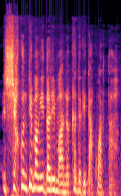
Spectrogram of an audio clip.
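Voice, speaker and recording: An actress playing a gang boss's anxious wife, speaking with urgency and scolding, in a radio drama. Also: female voice, medium pitch, lively intonation, fairly quick, a bit bright. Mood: urgent.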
